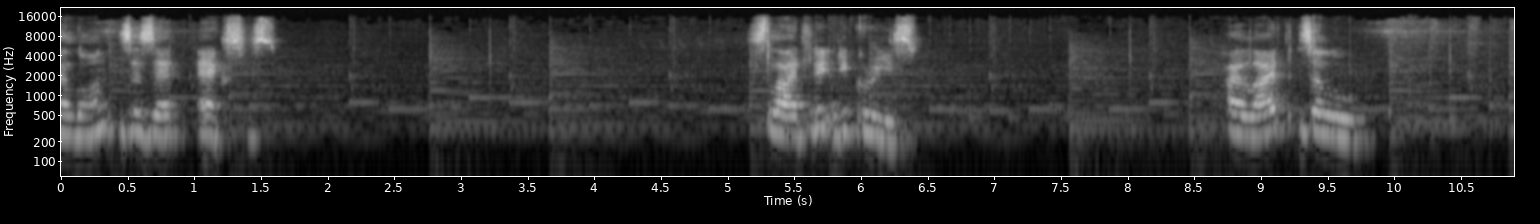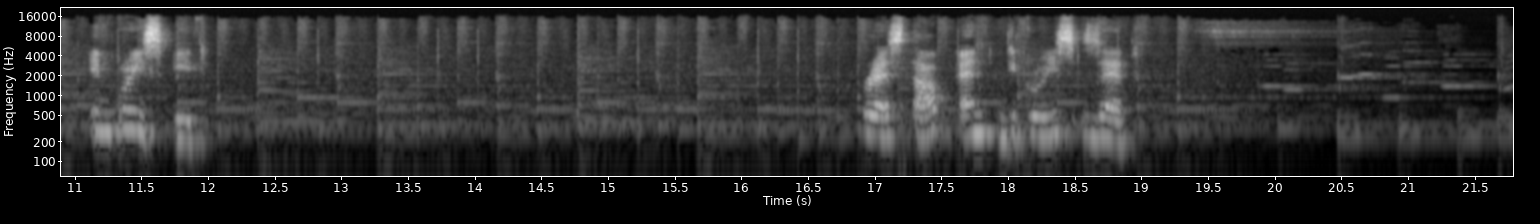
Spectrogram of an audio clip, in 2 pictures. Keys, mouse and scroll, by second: 0.1 z, 4.4 click, 4.7 s, 7.9 click, 8.2 middle click, 8.2 scroll up 2, 8.4 click, 8.5 click, 9.6-10.9 middle drag, 12.1 s, 15.4 click, 15.9-16.5 scroll down 3, 16.5 middle click, 17.1 Tab, 18.7 s, 19.6 z.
